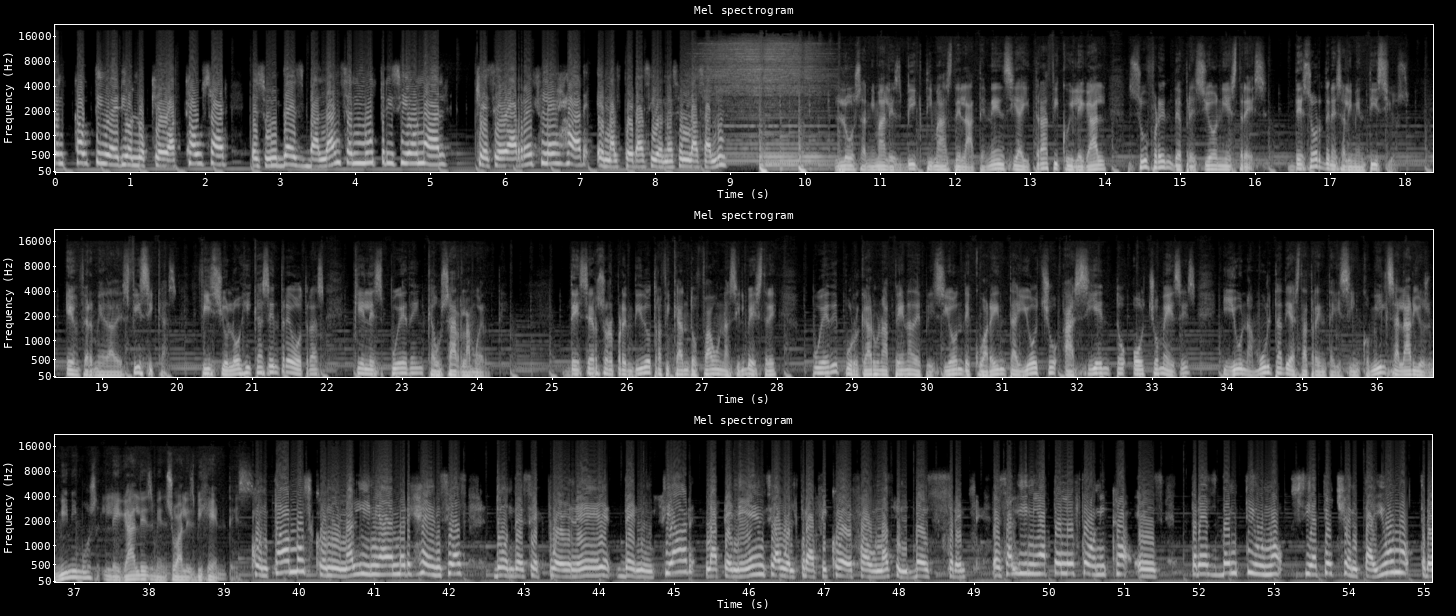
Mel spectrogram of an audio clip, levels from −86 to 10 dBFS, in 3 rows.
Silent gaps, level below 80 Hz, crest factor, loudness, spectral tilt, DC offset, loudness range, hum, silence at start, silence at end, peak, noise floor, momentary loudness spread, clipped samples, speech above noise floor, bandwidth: none; -34 dBFS; 14 dB; -17 LUFS; -6.5 dB/octave; under 0.1%; 3 LU; none; 0 s; 0 s; -4 dBFS; -36 dBFS; 6 LU; under 0.1%; 19 dB; 17.5 kHz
